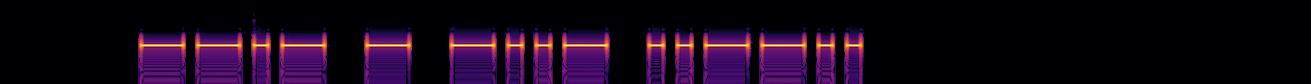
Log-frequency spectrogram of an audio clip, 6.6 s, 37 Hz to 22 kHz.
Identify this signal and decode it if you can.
Morse code, heard as a keyed tone, about 17 wpm, 700 Hz. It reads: QTX?
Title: Q-Codes with Spoken Meaning - 17wpm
